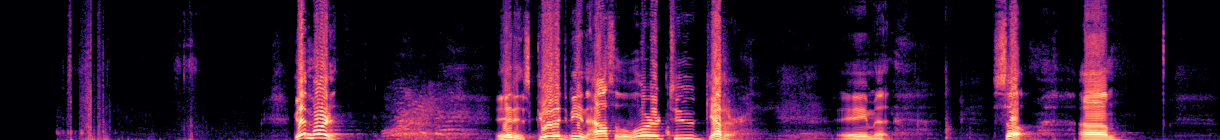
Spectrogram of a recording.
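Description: An elderly man preaches with animation into a microphone in an echoing hall.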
